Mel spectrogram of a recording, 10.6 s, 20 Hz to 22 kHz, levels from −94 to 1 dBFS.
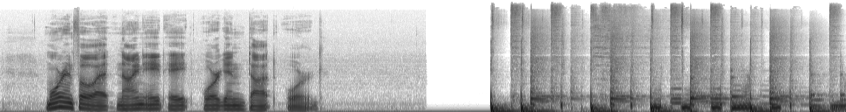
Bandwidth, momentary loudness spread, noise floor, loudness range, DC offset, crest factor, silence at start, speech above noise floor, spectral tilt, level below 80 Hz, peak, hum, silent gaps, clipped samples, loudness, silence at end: over 20 kHz; 8 LU; -70 dBFS; 7 LU; 0.8%; 18 dB; 0.55 s; 52 dB; -6 dB/octave; -26 dBFS; -2 dBFS; none; none; under 0.1%; -19 LUFS; 0 s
